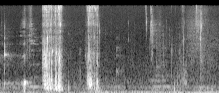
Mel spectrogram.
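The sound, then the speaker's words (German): Wine being sipped during a tasting: two loud, airy slurping draws of liquid come in quick succession, followed by fainter mouth smacks and small clicks as the wine is held and tasted. “Ich nehme noch mal einen Schluck gerade.”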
